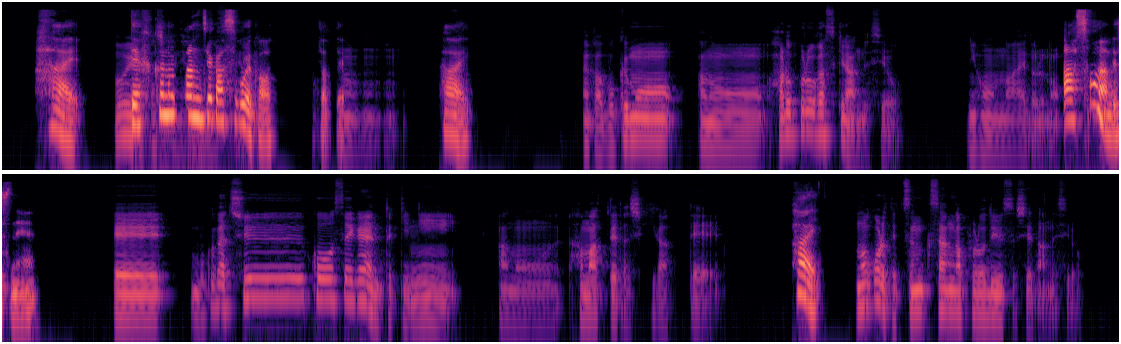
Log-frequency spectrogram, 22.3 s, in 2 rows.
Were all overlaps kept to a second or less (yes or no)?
no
